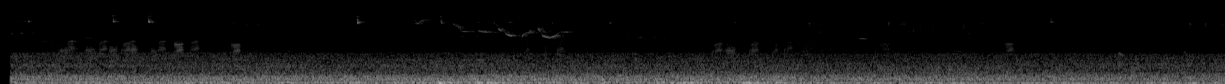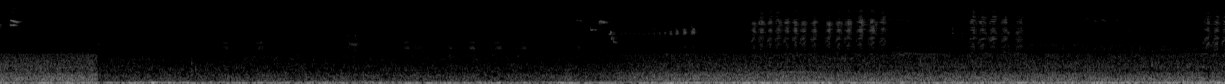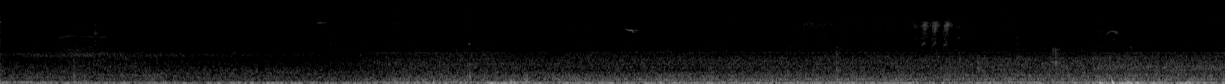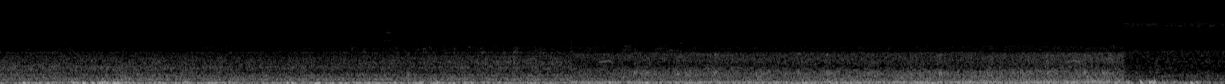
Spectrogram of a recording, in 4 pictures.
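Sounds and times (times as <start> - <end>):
low background rumble: 0.1 - 49.0
small songbird chirping and warbling: 3.5 - 12.6, 15.7 - 23.6, 24.2 - 25.8, 30.6 - 31.6, 33.6 - 34.2.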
